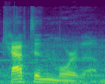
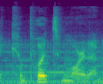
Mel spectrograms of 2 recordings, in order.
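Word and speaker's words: Caput Mortem: Then we get to Captain Mortem, if I believe I'm saying it correctly. Yeah, Kaput Mortem is what it is.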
